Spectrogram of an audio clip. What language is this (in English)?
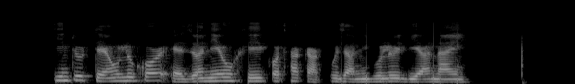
Assamese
